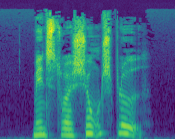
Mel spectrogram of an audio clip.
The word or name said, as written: menstruationsblod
